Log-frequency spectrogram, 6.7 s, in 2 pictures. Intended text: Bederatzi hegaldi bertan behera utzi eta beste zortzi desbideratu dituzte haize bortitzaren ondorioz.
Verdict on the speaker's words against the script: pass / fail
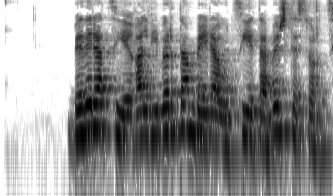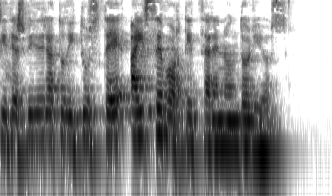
pass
